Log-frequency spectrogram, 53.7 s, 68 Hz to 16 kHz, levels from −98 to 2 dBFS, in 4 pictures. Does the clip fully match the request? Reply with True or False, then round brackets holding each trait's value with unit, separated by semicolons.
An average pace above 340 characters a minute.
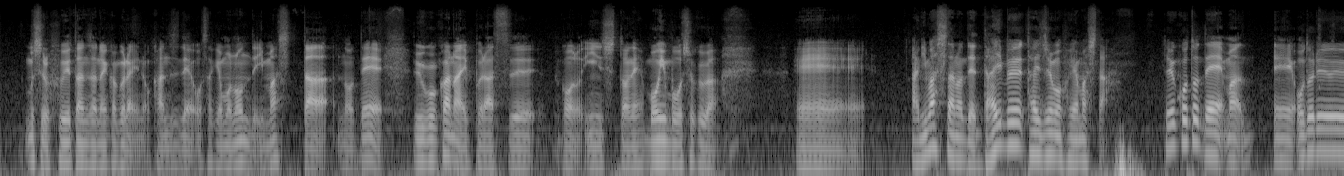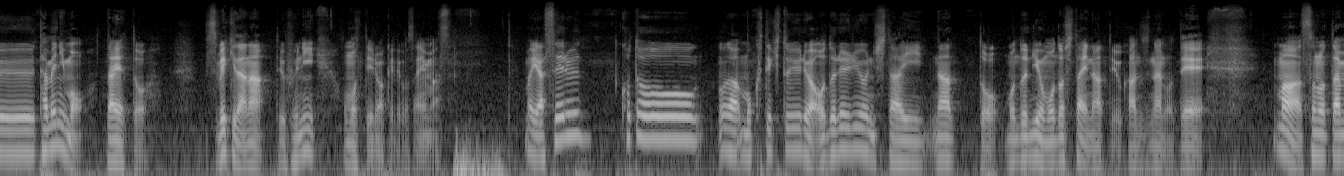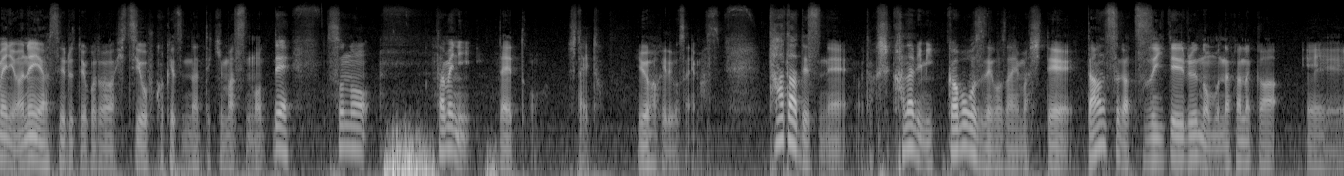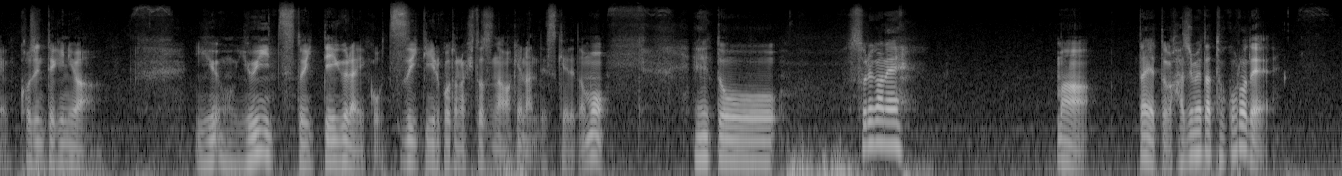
True (350 characters per minute)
